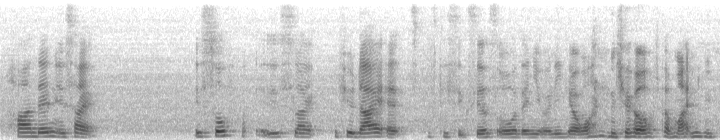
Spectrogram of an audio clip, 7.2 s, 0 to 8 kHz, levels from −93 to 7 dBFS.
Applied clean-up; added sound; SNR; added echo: none; none; none; none.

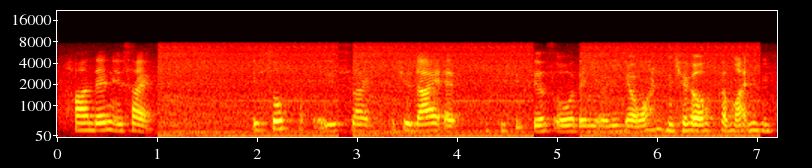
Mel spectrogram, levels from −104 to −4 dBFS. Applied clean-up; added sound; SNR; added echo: none; Engine / Car; 13 dB; none.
